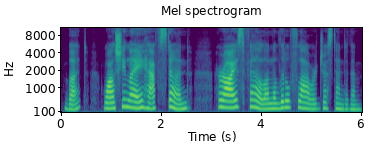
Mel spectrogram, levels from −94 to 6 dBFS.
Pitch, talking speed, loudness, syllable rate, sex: 220 Hz, 160 wpm, -18 LUFS, 4.1 syllables/s, female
